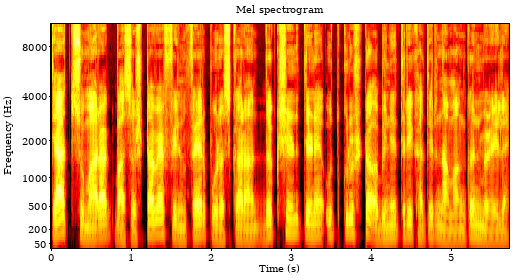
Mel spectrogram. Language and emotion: Goan Konkani, neutral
